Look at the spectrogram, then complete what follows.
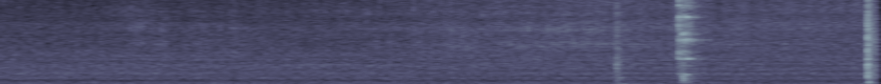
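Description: Hot water from a stainless-steel kettle pouring into a scorched saucepan of burnt rice, with a steady hiss. Near the end come a few sharp clinks, the last the loudest, as the kettle is set back down.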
